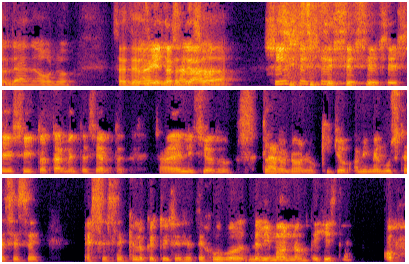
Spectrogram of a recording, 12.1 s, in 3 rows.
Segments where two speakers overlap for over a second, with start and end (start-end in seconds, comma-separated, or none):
1.3-3.9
